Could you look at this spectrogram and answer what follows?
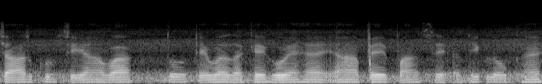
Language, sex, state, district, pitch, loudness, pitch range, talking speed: Hindi, male, Chhattisgarh, Raipur, 110 Hz, -17 LUFS, 110-115 Hz, 165 wpm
